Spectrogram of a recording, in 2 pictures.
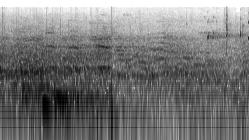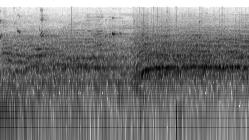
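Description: Live gym sound of a basketball game: a basketball bouncing on a hardwood court, sneakers squeaking, and spectators' voices and shouts, with one loud held shout starting about five seconds in.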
